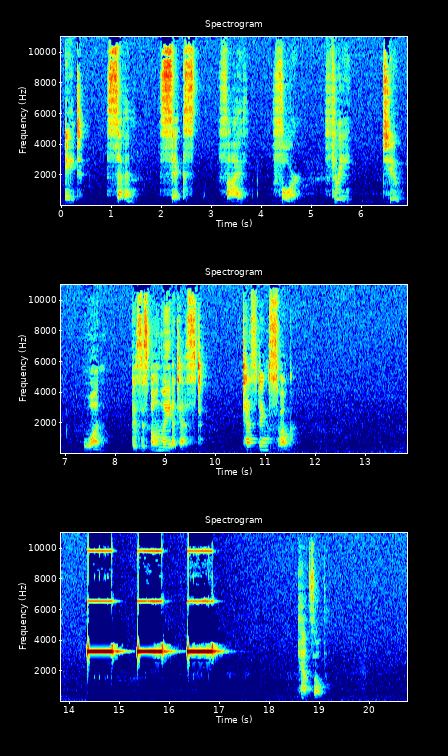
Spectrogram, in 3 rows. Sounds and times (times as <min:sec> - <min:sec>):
Speech: 0:00.0 - 0:05.8, 0:06.4 - 0:09.8, 0:10.6 - 0:11.7, 0:18.6 - 0:19.2
Fire alarm: 0:14.4 - 0:17.3
Smoke detector, smoke alarm: 0:14.4 - 0:17.4.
